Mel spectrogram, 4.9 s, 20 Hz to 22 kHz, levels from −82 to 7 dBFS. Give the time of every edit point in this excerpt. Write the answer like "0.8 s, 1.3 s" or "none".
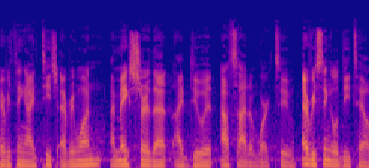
1.4 s, 2.9 s, 3.9 s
